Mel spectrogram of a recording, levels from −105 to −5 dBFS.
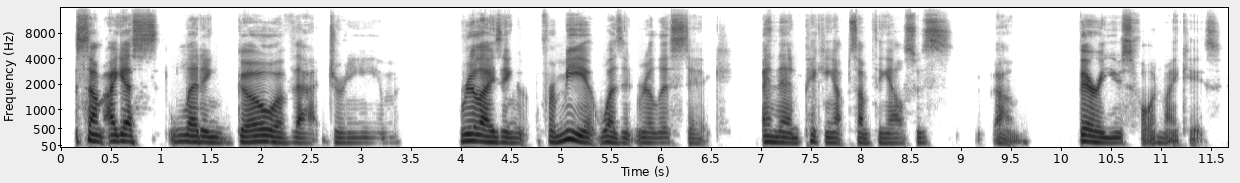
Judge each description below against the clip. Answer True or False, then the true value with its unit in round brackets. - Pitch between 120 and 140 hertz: True (135 Hz)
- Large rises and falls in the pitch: False (3.1 semitones)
